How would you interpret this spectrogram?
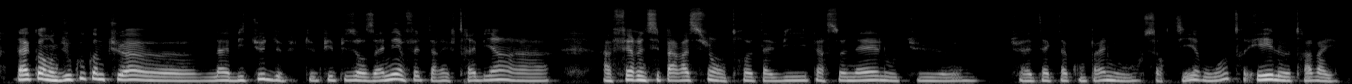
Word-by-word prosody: D'accord, 230 +3 +7
donc 190 -3 +8
du 215 +3 +6
coup, 265 +4 0
comme 250 -3 +4
tu 230 -1 0
as, 210 0 +5
heu, 170 -3 0
l'habitude 185 +5 +1
dep 190 -5 -1 0.2
depuis 185 0 -5
plusieurs 180 -3 0
années, 210 +7 +4
en - - +2
fait, 195 0 -6
tu 180 - -7
arrives 170 0 -6
très 175 +2 -4
bien 180 -4 -2
à - - -8 0.6
à 170 - -1
faire 200 +6 +1
une 195 - +6
séparation 185 0 -2
entre 165 +3 -5
ta 165 -1 -5
vie 180 +3 -3
personnelle 180 +2 -1
où 170 -2 -4
tu, 170 0 -7
heu, 160 +1 -6 0.5
tu 180 - -10
es - - -4
avec 160 +1 -3
ta 170 0 -3
compagne 175 +3 -2
ou 165 +1 -6
sortir 175 +6 -5
ou 175 +5 -2
autre 250 0 -7
et 215 +2 +8
le 180 -4 +3
travail. 165 -2 -4
180 Hz, 190 wpm, -23 LUFS, 170-195 Hz, 0.6 s, donc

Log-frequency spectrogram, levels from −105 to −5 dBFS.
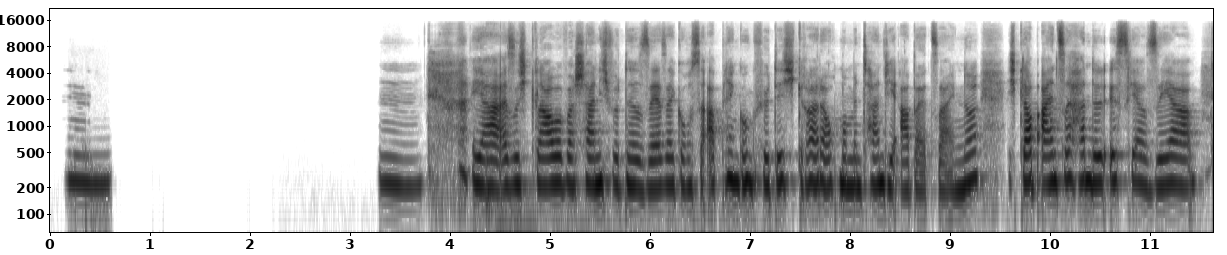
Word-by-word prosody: Mhm. 230 -2 -5 2.7
Mhm, 215 -2 -7 0.5
ja, 210 -3 +4
also, 210 +2 +1
ich 215 0 0
glaube, 220 +1 +3
wahrscheinlich 220 +1 +3
wird 215 -2 -5
'ne 210 -1 +1
sehr 200 +1 -1
sehr 220 0 -1
große 210 -1 -4
Ablenkung 235 0 +2
für 225 -1 -2
dich 225 +2 0
gerade 230 0 +1
auch 210 +2 -5
momentan 215 +1 +1
die 210 -2 -2
Arbeit 195 0 -3
sein, 195 - -4
ne? 235 +4 +2 0.3
Ich 235 - -2
glaube, 235 +2 +3
Einzelhandel 235 0 +3
ist 235 +1 -1
ja 230 -2 -3
sehr 215 +1 -1
220 Hz, 145 wpm, -20 LUFS, 210-230 Hz, 2.7 s, ja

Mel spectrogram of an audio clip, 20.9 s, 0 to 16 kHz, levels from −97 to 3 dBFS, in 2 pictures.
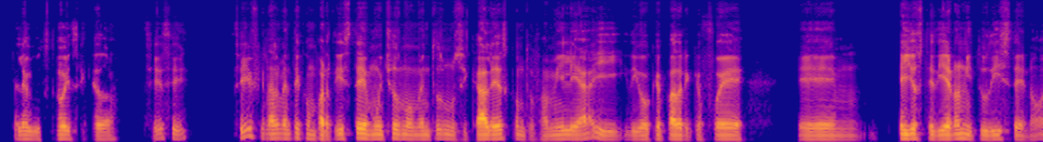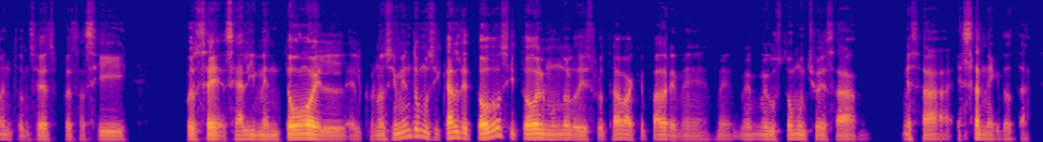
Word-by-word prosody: Que - - -6
le 100 - 0
gustó 100 +2 -2
y 100 - -2
se - - -23
quedó. 90 +1 -5 0.2
Sí, - - -10
sí. - - -9 0.5
Sí, 170 - -3
finalmente 115 -4 -2
compartiste 110 +2 +2
muchos 105 +2 -1
momentos 100 +1 -3
musicales 105 +1 +5
con 105 -2 -9
tu 85 - -18
familia, 100 +4 -1
y 95 -6 -4
digo: 95 -1 -3
"Qué 100 - -5
padre 95 -2 +3
que - - -11
fue". 95 -1 +1 0.5
Em, 90 -2 -3 0.4
ellos 115 +1 +4
te 105 - -3
dieron 105 +3 +4
y 100 - -3
tú 100 - -4
diste, 100 -2 -4
¿no? 85 +6 -12
Entonces, 90 -1 -8
pues - - -13
así, 95 -1 -7 0.6
pues - - -2
se 100 -1 +3
se - - -3
alimentó 100 +3 +5
el 90 -2 -3
el 90 -1 -15
conocimiento 115 - -4
musical 130 -1 +1
de 120 -2 -1
todos 155 +11 +5
y - - -6
todo 115 +2 +7
el 115 - +3
mundo 110 +1 -3
lo 100 - -5
disfrutaba. 95 +3 -3
Qué 105 - -19
padre, 100 -1 -2
me 85 0 -17
me 95 -1 -16
me 100 +1 -11
gustó 95 +2 -6
mucho 105 -1 -6
esa 95 -2 -5 0.4
esa - - -6
esa - - -2
anécdota. 95 -2 -13
100 Hz, 175 wpm, -25 LUFS, 95-110 Hz, 0.6 s, todo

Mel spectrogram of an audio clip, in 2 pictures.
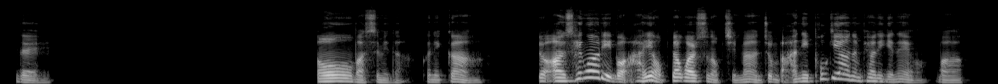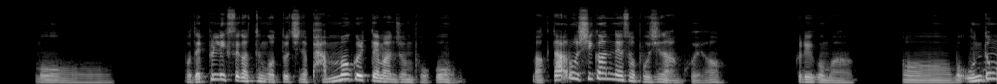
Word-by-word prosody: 네. 95 -3 -6 2.7
어 145 +1 +6
맞습니다. 100 -3 -5
그니까 105 -2 -3 0.5
아 155 0 +6
생활이 305 - +5
뭐 - - +4
아예 180 +6 +4
없다고 170 -3 +3
할 150 -2 +8
수는 135 -6 -4
없지만 105 +1 -4
좀 110 0 -5
많이 145 +7 -1
포기하는 245 - 0
편이긴 140 -8 -3
해요. 100 -5 -7
막 100 -1 -7 0.7
뭐 95 -2 -9 0.7
뭐 - - -7
넷플릭스 220 - +1
같은 150 -2 0
것도 115 +2 -3
진짜 115 -1 -3
밥 120 - -1
먹을 210 +5 +5
때만 130 -7 +2
좀 110 -2 -6
보고 105 -1 -7 0.7
막 95 0 -6
따로 260 - +3
시간 265 +1 +2
내서 205 -8 +1
보지는 120 -5 -3
않고요. 95 +2 -9 0.7
그리고 115 -3 -3
막 95 -1 -9 0.5
어 95 -2 -5
뭐 105 - -5
운동 195 - +1
115 Hz, 240 characters per minute, -23 LUFS, 100-155 Hz, 2.7 s, 할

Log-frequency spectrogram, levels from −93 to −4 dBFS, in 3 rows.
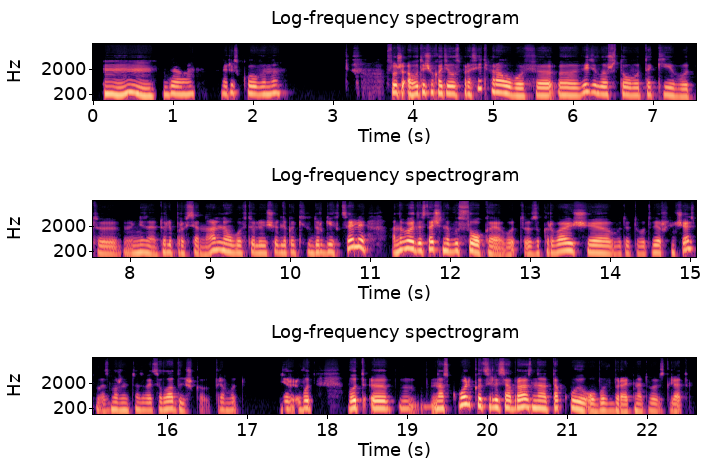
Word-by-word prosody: М. 200 -4 +2
Да, 200 0 -1 0.3
рискованно. 210 -1 -2 1.3
Слушай, 235 -2 +3
а 190 - +4
вот 210 +4 +2
еще 240 +1 +1
хотела 215 -2 +4
спросить 205 - -4
про 245 -3 +4
обувь, 175 -5 +2
а, 180 -1 +3
э. 185 -1 +1
Видела, 225 -2 0
что 190 -1 -3
вот 180 0 -3
такие 190 -1 -4
вот, 160 -1 -6
э, 155 -2 -4
э, 170 -1 -10
не 170 +2 -1
знаю, 155 -5 -4
то 185 - -4
ли 180 - -2
профессиональная 170 +6 -2
обувь, 170 -1 -2
то 185 - -4
ли 170 0 -1
еще 165 +2 -3
для 175 - -2
каких 180 0 -9
других 180 0 -3
целей, 280 +5 +4 0.3
она 180 +5 0
бывает 250 -1 +6
достаточно 215 0 +3
высокая, 195 -4 +2
вот 145 - -7
закрывающая 175 +1 +1
вот 155 +1 -10
эту 155 0 -10
вот 155 +1 -10
верхнюю 175 0 -3
часть, 245 +2 0
возможно, 165 +1 -5
это 160 - -9
называется 165 +1 -6
лодыжка. 180 -3 -3
Прям 170 -2 -9
вот 170 - -10 0.5
дер 190 +5 -5
вот 200 -1 +1 0.4
вот, 205 +1 +4
э, 195 -1 +6
м, 205 +4 -8
насколько 230 +5 +3
целесообразно 215 -2 +4
такую 200 -3 +2
обувь 155 +1 -1
брать, 145 -2 -3
на 150 -2 -4
твой 155 -1 -6
взгляд? 145 +1 -6
185 Hz, 165 wpm, -23 LUFS, 170-210 Hz, 1.3 s, бывает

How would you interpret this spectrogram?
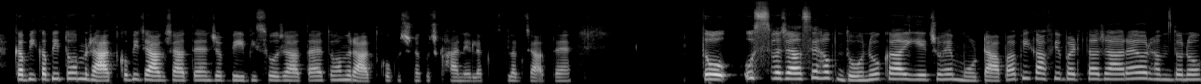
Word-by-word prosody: कभी-कभी 240 +2 +2
तो 270 +1 -2
हम 255 -2 -2
रात 180 0 +7
को 225 - -4
भी 240 +1 -6
जाग 200 -3 +5
जाते 190 +1 -1
हैं, 195 0 -3
जब 195 - -5
बेबी 195 0 -5
सो 195 -1 -6
जाता 185 -1 -2
है, 190 - -2
तो 205 +2 -11
हम 210 0 -4
रात - - +2
को 185 - -12
कुछ 185 0 -2
ना - - -9
कुछ 180 - -8
खाने 165 -1 -6
लग 165 0 -11 0.2
लग 175 -2 -7
जाते 170 - -6
हैं। 165 0 -6 1.3
तो 475 - +7 0.3
उस 295 -2 +2
वजह 270 -2 +6
से 310 +5 -1
हम 290 0 0
दोनों 200 +4 -2
का 250 -1 +6
ये 225 -2 -1
जो 235 0 -3
है, 235 - -2
मोटापा 185 0 -2
भी 290 - -4
काफ़ी 265 -1 -2
बढ़ता 250 0 -2
जा 245 -1 0
रहा 260 +2 -1
है 275 - +2
और 275 -1 0
हम 240 -2 -6
दोनों 230 0 -3
225 Hz, 230 wpm, -24 LUFS, 190-255 Hz, 1.3 s, रात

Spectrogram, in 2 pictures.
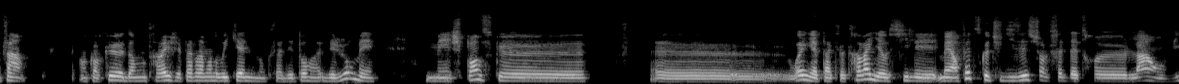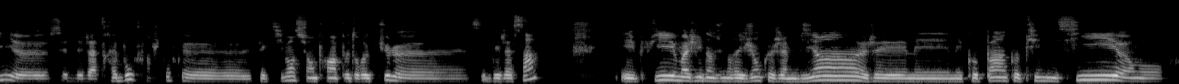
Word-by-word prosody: Enfin, - - +1 0.5
encore - - -4
que 195 -2 +6
dans 165 -1 0
mon 165 - -3
travail, 180 +4 +3
j'ai 165 -3 -4
pas 175 - +1
vraiment 175 0 +1
de 170 - 0
week-end 170 +1 +4
donc 145 0 -9
ça 145 - -5
dépend 155 +2 -2
des 155 0 0
jours, 265 +2 +1
mais 160 -8 -1 0.5
mais 310 0 -3
je 320 - -4
pense 215 -1 +2
que, 160 -3 +1 0.7
heu, - - -9
heu, 135 -2 -1
ouais, 215 +1 +5
il - - +4
y - - +5
a - - +6
pas 155 0 +1
que 150 - -2
le 145 - -6
travail, 230 +8 +5
il 195 - +4
y - - +7
a - - +6
aussi 180 +3 -3
les 160 -3 +1
mais 165 - +4
en 155 - +3
fait 280 0 +3
ce - - -17
que - - +6
tu 180 -2 -7
disais 175 +4 +2
sur 210 -2 -5
le 175 - -11
fait 175 - -6
d'être, 155 0 -2
heu, 150 -1 +1
là 180 +5 +3
en 145 - -5
vie, 200 +10 -7
heu, 140 -1 -3
c'est 145 +1 -14
déjà 140 -1 -4
très 155 +2 -8
beau. 225 - -1
Enfin - - -21
je - - -15
trouve 180 - -14
qu'effectivement 140 +2 -6
si 165 - -9
on 150 - +1
prend 150 +1 -1
un - - +3
peu 150 - -4
de 150 - -4
recul, 150 +7 0
heu, 145 -4 -4 0.5
c'est - - -13
déjà 145 0 -1
ça 190 - -3 0.9
et 145 -1 +2
puis 200 +8 +2
moi 175 -2 +3
je 170 - -3
vis 170 - 0
dans 160 -1 +1
une 150 +1 -3
région 150 +3 +1
que 160 -2 -2
j'aime 140 -1 +1
bien, 195 +5 +2
heu, - - +4
j'ai 145 -1 +1
mes 140 0 -1
mes 140 0 -1
copains, 160 +3 -1
copines 160 +1 -4
ici, 210 +6 +3
heu, 165 - -2
on 145 -2 -6
155 Hz, 230 wpm, -24 LUFS, 145-180 Hz, 0.9 s, y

